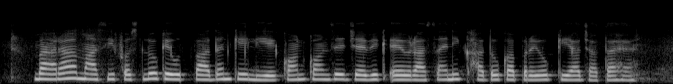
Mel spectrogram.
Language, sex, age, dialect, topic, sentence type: Hindi, female, 41-45, Garhwali, agriculture, question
